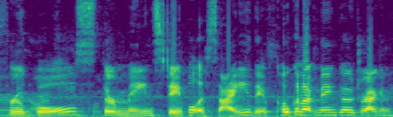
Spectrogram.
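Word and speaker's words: açaí: instead, and then I'll remember like, oh yeah, acai.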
